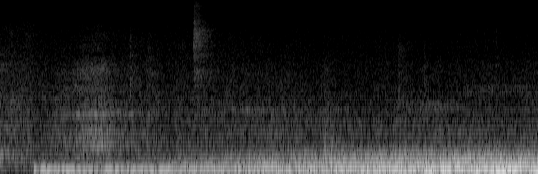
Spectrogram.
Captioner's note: mist humming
